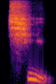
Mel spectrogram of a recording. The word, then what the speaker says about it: qi: QI ya. QI ini disebutnya chi. Bukan ki, tapi chi.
